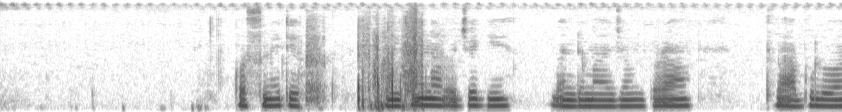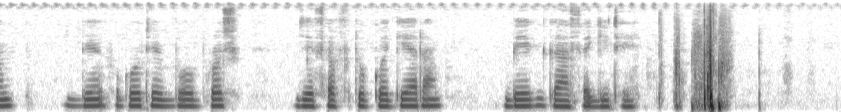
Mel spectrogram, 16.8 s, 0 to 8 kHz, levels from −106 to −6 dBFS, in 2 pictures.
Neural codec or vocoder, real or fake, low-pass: none; real; 7.2 kHz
